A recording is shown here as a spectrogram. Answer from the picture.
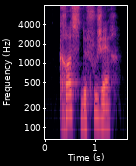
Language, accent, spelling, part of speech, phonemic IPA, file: French, France, crosse de fougère, noun, /kʁɔs də fu.ʒɛʁ/, LL-Q150 (fra)-crosse de fougère.wav
- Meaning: fiddlehead (tete de violin)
